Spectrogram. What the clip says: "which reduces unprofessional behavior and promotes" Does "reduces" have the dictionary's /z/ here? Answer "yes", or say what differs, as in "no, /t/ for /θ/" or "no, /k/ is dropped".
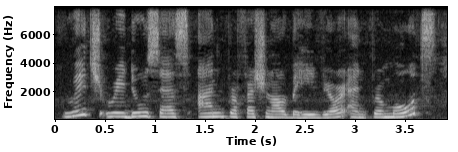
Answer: no, /s/ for /z/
